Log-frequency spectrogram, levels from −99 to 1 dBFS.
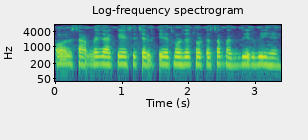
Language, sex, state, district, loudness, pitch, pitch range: Hindi, female, Maharashtra, Nagpur, -16 LUFS, 195 Hz, 190-200 Hz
